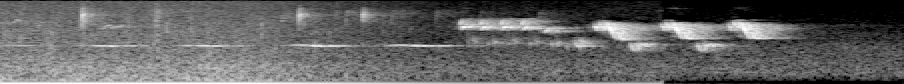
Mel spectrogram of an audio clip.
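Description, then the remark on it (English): A nightingale in the trees and shrubs by a river sings a short, rich phrase of whistles and rapid chirping trills, clear, over a soft background hiss of other birds. “The nightingales in the trees and shrubs by the river.”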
